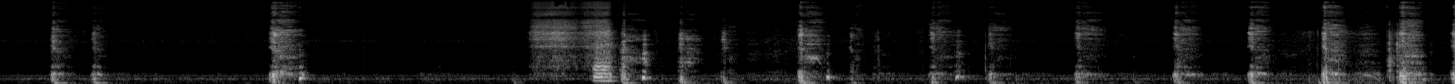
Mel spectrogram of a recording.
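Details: Prolonged coughing fit that appeared suddenly, nonstop and worsening, causing tears: around fifteen forceful coughs in rapid runs with a strained, gasping stretch that keeps going.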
